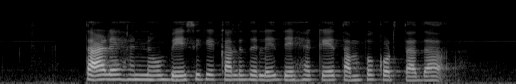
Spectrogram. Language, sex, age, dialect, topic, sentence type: Kannada, female, 36-40, Central, agriculture, statement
